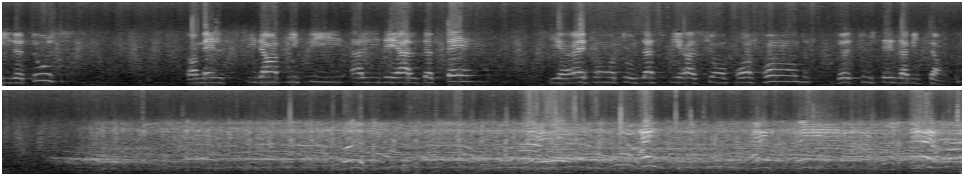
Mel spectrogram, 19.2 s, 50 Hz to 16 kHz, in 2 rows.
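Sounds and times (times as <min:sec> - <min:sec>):
speech: 0:00.0 - 0:00.7, 0:01.8 - 0:04.9, 0:05.5 - 0:09.6
large crowd cheering after a speech: 0:10.0 - 0:19.1.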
